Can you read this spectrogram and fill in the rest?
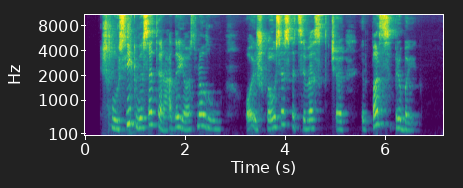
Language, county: Lithuanian, Šiauliai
